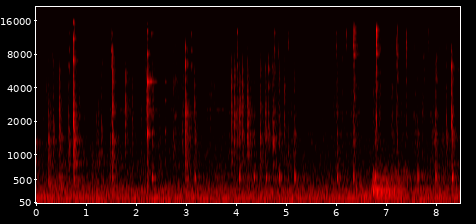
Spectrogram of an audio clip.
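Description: Near silence with faint scattered clicks and a brief light rustle a little before the end, from hands unscrewing the brass main jet out of the bottom of a small-engine carburetor bowl.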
